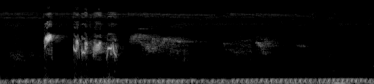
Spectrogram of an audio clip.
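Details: Young red-whiskered bulbul practising doubled notes, not yet a full song, singing along to a played recording: a quick burst of bright chirpy notes, then faint soft warbling, over a steady low hum.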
